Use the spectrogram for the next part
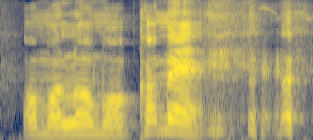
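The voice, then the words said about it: Put-on Yoruba accent. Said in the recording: “embrace the Yoruba accent as well”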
